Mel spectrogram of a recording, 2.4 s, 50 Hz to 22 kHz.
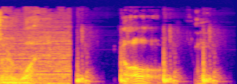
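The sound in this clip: A door sound effect from the 2001 video game Alone in the Dark: The New Nightmare, a few heavy thunks and knocks separated by short silences, with a voice at the start.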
